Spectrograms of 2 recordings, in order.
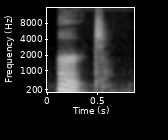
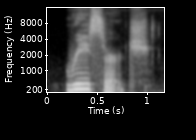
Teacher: The lips flare for both, but in this case, there was much more jaw drop for the stressed version of this vowel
